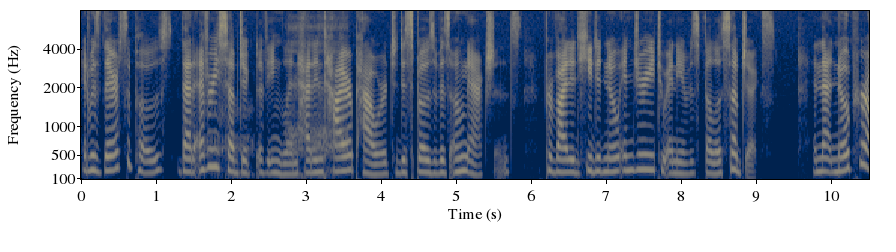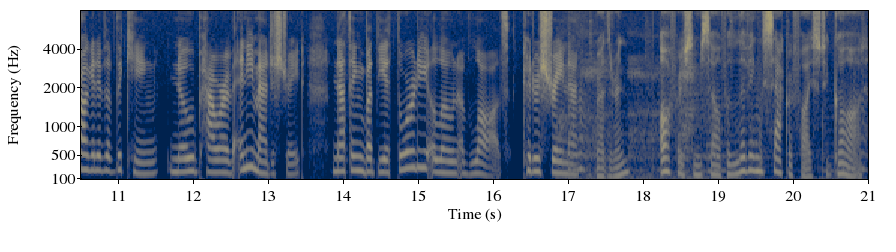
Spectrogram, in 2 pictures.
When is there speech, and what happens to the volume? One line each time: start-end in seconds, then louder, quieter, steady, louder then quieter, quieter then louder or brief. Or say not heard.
0.0-9.2 steady
9.8-20.9 steady.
